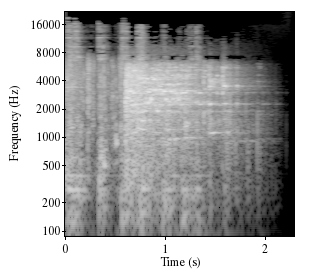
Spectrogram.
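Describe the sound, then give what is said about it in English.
A loud crash of dishes shattering as a household robot washing them breaks them all, with a burst of bright ceramic and glass breaking that rings and tinkles for over a second before fading out. “Oh, Chip, you broke all the dishes.”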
